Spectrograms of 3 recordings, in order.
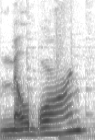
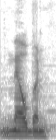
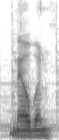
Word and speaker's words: Melbourne: in Melbourne before or is American school at Melbourne mean is the way it looks like it's pronounced but we call it Melbourne Melbourne bloody came over to Melbourne mate Sweden do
